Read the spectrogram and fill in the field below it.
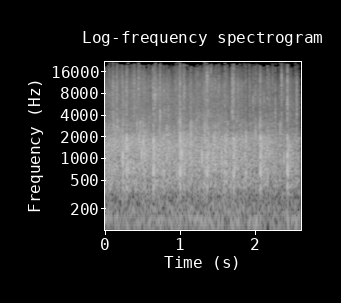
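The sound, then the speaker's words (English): An audience claps steadily for the teaching team, a dense wash of many hands with crisp individual claps popping through, sustained at an even level for the whole stretch with no voices over it. “Can we just let them know? I think they did an awesome job.”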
